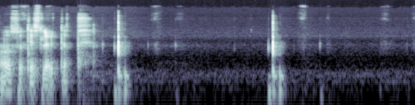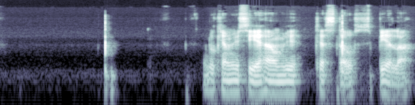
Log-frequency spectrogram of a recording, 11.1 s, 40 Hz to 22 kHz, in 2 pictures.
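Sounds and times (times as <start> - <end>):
faint room noise: 0.0 - 11.0
computer mouse click: 1.5 - 1.8, 3.6 - 3.8, 6.9 - 7.1.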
